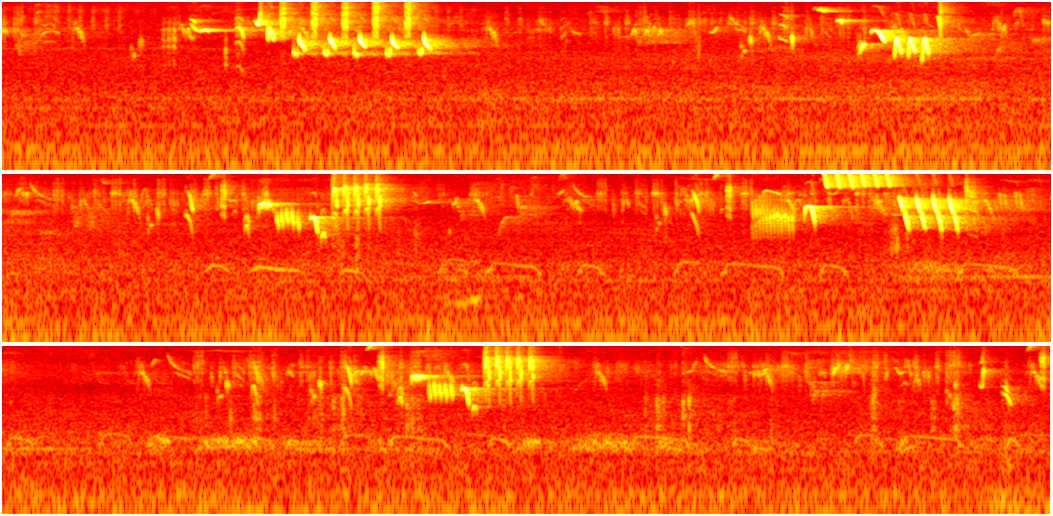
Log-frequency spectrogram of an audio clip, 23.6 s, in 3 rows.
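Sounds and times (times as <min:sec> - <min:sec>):
Common nightingale Luscinia megarhynchos song: 0:00.0 - 0:23.5.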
